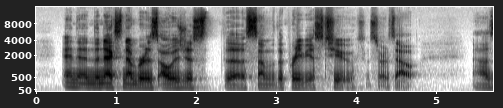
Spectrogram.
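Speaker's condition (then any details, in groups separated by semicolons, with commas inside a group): No condition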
